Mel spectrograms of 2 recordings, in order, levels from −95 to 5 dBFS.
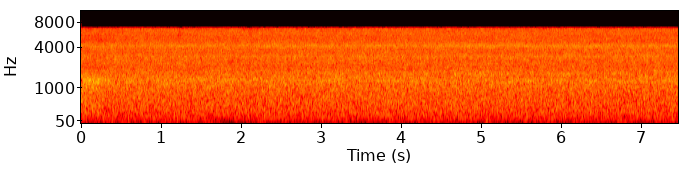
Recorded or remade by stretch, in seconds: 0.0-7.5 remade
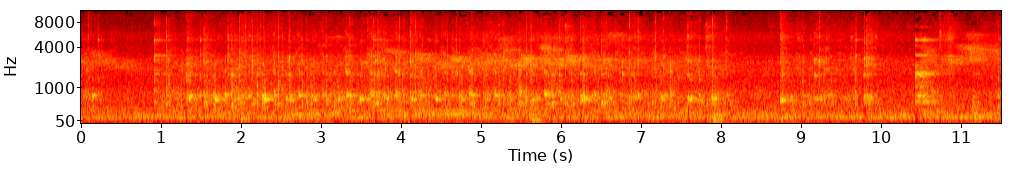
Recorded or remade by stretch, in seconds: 0.0-11.5 recorded

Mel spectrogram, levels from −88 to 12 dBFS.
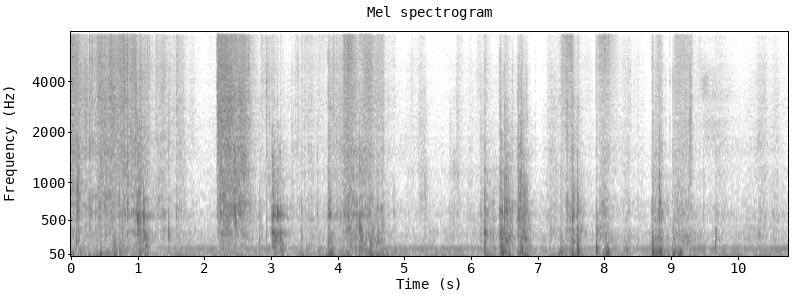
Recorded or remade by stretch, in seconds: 0.0-10.8 remade

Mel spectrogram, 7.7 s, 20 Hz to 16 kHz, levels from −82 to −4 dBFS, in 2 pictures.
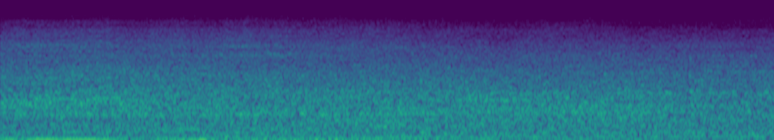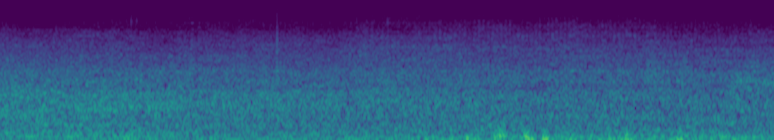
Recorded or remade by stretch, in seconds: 0.0-1.5 recorded; 1.5-4.1 remade; 4.1-4.9 recorded; 4.9-5.6 remade; 5.6-7.7 recorded

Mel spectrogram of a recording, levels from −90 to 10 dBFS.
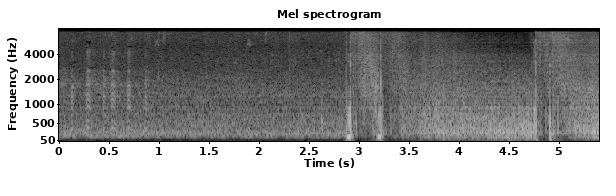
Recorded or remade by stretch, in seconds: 0.0-4.1 recorded; 4.1-5.4 remade

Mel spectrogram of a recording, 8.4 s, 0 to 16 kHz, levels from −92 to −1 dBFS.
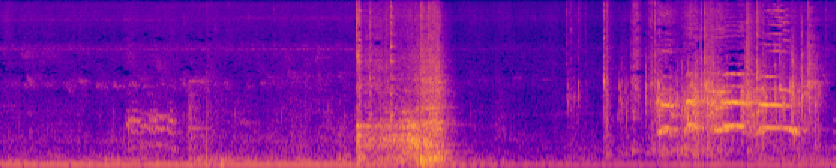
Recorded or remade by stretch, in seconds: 0.0-1.5 remade; 1.5-3.6 recorded; 3.6-7.0 remade; 7.0-7.8 recorded; 7.8-8.4 remade

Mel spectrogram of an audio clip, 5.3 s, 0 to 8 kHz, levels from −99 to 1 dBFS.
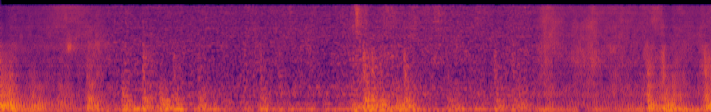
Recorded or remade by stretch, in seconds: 0.0-0.8 remade; 0.8-4.0 recorded; 4.0-5.3 remade

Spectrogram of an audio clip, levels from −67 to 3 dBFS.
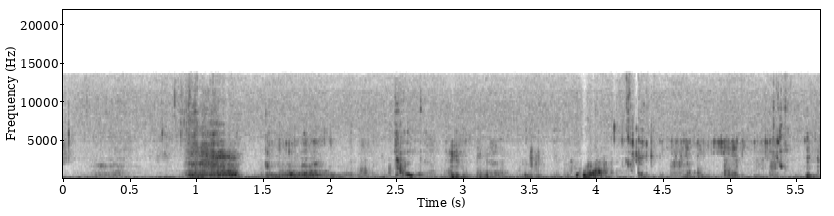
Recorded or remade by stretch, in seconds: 0.0-5.7 recorded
